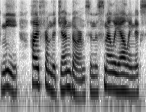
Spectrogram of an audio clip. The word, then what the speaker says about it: gendarme: with ground-up cats no we don't say jean darm like they do in france we pronounce the G like the jug in fridge gorillas and gendarme we all call the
